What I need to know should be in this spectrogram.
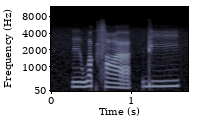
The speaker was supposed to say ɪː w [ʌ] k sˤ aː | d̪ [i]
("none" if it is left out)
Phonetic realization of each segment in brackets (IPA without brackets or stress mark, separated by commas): ʌ, iː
